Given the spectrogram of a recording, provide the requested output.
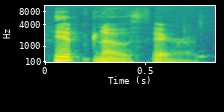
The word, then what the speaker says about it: hypnotherapist: A leading hypotherapist gives tip to stop the emotional eating because, look, diets and exercise are important factors in what we do to gain weight. But it's pronounced hypnotherapist.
